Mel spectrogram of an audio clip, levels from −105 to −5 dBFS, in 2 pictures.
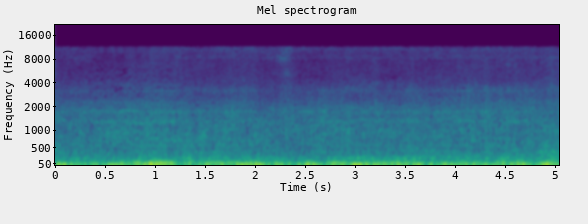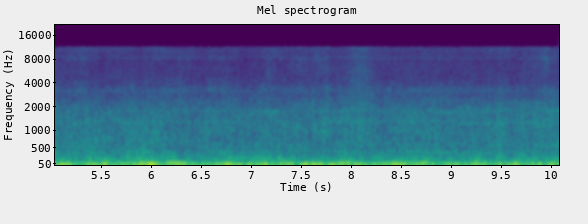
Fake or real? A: fake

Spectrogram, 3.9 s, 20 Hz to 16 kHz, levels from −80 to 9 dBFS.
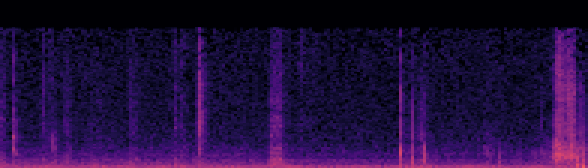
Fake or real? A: real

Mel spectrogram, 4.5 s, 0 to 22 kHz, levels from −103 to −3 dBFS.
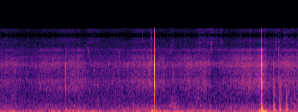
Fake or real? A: real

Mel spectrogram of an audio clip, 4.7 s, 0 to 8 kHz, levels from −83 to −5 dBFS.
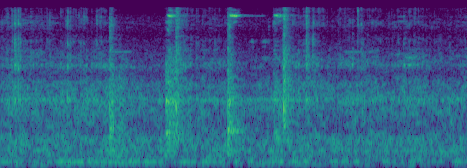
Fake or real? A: real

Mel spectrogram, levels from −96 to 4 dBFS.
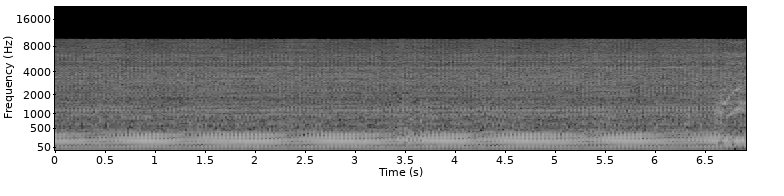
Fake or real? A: real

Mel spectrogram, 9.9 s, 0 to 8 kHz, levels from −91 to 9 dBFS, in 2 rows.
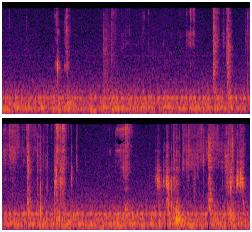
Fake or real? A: real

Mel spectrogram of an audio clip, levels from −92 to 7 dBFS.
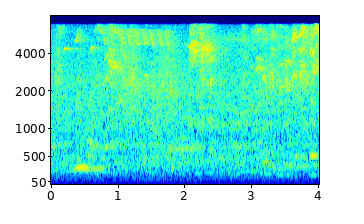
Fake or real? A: real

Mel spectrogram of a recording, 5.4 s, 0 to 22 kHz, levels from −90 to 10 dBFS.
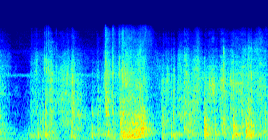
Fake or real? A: fake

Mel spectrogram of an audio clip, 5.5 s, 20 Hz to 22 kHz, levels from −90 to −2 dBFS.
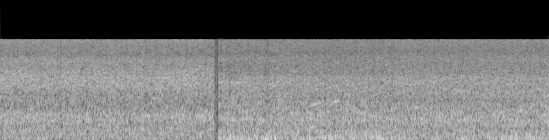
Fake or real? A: real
